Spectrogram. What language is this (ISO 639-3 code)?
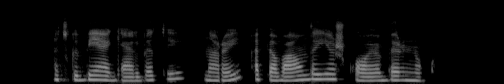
lit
